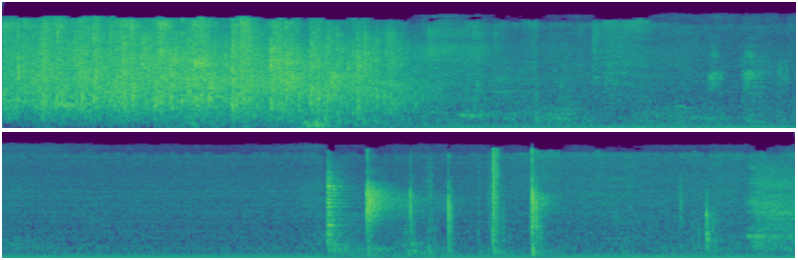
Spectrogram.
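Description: Crowd applause dying away over the first few seconds. Near the end comes a quick run of sharp clicks as a snooker cue strikes the cue ball and the cue ball knocks the blue into a pocket.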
